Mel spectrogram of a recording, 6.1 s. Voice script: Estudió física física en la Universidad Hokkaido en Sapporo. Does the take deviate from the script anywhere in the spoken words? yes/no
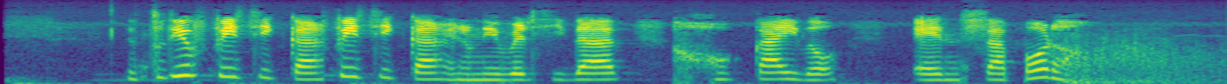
no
